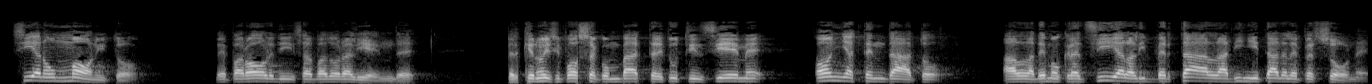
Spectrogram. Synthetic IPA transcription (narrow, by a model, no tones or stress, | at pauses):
siːanʊumːɔːnit̪o̰ | lepaɾɔːled̪isalvad̪oːɾaljɛnd̪ḛ | perk̟enːojsipɔsːakombat̪ːeɾɪt̪ut̪ːiinsjɛːme | ɔɲːiat̪ːent̪aːt̪o | alːad̪ɛmokɾat̪siːaːlːalibert̪aːlːad̪iɲːit̪ad̪elːepersoːnḛ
